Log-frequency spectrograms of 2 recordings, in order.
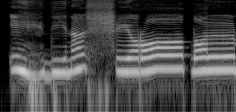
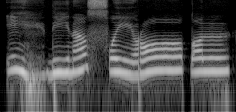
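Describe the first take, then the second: First: The s of siratal sounds like sh. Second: The s of siratal is heavy and emphatic. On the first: The speaker calls it wrong. "diucapkan mirip seperti huruf shin" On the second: The speaker calls it right. "lidah bagian pangkal agak terangkat"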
